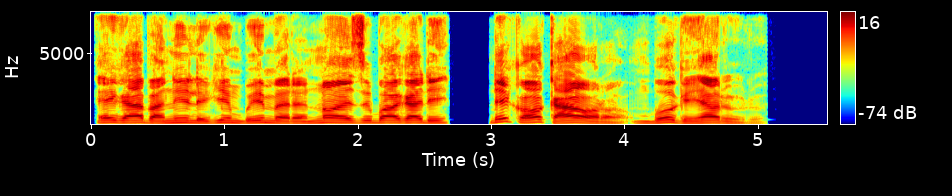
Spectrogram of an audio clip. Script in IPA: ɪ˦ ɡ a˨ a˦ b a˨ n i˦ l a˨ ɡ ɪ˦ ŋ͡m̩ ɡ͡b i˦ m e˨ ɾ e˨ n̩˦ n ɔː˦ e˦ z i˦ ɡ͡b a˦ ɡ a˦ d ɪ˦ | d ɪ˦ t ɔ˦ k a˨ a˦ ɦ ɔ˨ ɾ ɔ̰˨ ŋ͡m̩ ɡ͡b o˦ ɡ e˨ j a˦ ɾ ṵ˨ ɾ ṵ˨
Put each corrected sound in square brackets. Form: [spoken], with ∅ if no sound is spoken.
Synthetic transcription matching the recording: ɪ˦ ɡ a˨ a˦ b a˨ n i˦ l [e˨] ɡ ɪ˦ ŋ͡m̩ ɡ͡b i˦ m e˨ ɾ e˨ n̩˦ n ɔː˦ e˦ z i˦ ɡ͡b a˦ ɡ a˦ d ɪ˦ | d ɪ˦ [k] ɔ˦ k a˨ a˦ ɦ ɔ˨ ɾ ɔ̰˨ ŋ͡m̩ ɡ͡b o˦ ɡ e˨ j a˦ ɾ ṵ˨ ɾ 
